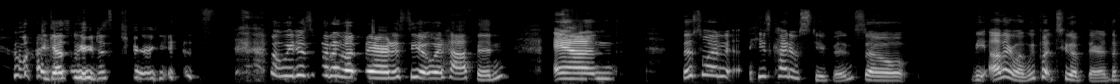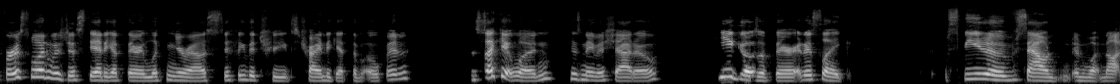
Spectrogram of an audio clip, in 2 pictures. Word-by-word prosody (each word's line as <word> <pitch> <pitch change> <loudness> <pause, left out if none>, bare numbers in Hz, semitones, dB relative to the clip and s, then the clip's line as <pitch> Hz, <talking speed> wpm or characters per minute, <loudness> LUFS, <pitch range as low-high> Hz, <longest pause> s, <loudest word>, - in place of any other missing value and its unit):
Well, 415 - -4
I - - +4
guess 275 0 +6
we 300 -3 +6
were 320 - +5
just 285 +2 -6 0.2
curious, 285 +1 -4 0.9
and 445 - -2
we 395 0 +2
just 430 +1 0
put 415 - 0
him 395 -3 +3
up 325 -1 +8
there 290 -2 +10
to 300 - +2
see 345 -1 -3
what 280 -2 +7
would 285 -1 +4
happen, 260 - -2 0.5
and 265 0 +8 0.7
this 415 - -2
one, 410 -6 -2
uh, - - -9 0.2
he's 370 0 -6
kind 370 -2 -1
of 305 - -6
stupid, 195 - -9
so, 185 - -1 0.6
the - - -8
other - - +3
one - - -2
we - - -6
put - - -3
2 240 -6 -4
up 195 0 -3
there. 155 0 -5
The 200 +5 -10
1st 245 +10 -1
one 340 -3 +1
was 260 -3 -2
just 200 +1 -6
standing 190 -2 -1
up 180 0 -9
there 170 -1 -2
looking 180 +3 -7
around, 165 -2 -3
sniffing 200 +4 -10
the 200 - -3
treats, 175 -4 -11
trying 170 0 -3
to 175 - -7
get 155 - -9
them 170 - -12
open. 230 - -7 0.6
The 205 - -12
2nd 210 - +2
one- 190 +10 -4 0.2
his 250 - -6
name 195 -3 -5
is 190 +2 -6
Shadow,- 165 +7 -4 0.5
he 350 +1 +1
goes 200 -5 +4
up 175 -1 -5
there, 165 -1 -2
and - - -3
it's, 215 0 -3
like, 165 -3 -3 0.9
speed 250 0 -1
of 205 -2 0
sound 170 -5 -2
and 175 -2 -8
whatnot, 160 0 -5
220 Hz, 195 wpm, -21 LUFS, 180-290 Hz, 0.9 s, there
